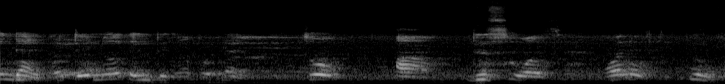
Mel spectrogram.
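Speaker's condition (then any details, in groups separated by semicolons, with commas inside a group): Cerebral palsy; affects speech and hands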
